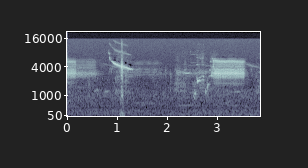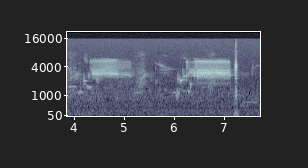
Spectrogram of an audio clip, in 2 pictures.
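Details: Red-winged blackbird singing: several long buzzy trills, each about half a second to a second long, spaced a second or two apart, with a sharp descending whistled note between them and a faint background hiss.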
